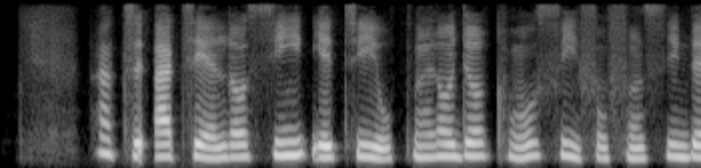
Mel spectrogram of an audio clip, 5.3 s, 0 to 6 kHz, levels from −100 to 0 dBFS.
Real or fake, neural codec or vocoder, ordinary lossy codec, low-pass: fake; codec, 16 kHz, 0.5 kbps, FunCodec, trained on Chinese and English, 25 frames a second; MP3, 48 kbps; 5.4 kHz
